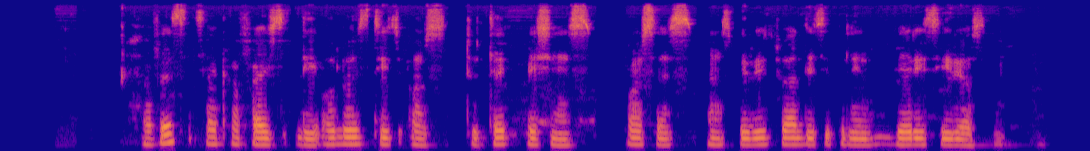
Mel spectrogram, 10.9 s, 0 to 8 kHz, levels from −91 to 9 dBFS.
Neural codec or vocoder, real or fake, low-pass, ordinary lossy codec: none; real; 7.2 kHz; none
